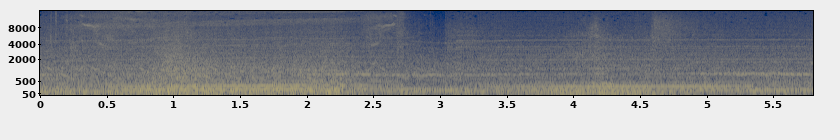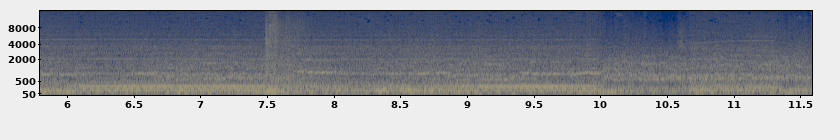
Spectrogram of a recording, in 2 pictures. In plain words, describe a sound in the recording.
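Tyres whoosh over the road.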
